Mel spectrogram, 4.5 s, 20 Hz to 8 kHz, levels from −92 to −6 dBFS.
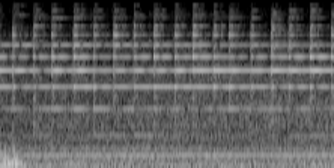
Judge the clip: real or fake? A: real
